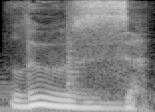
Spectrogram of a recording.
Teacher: Lose, as in perder, has an S sound that sounds like a Z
